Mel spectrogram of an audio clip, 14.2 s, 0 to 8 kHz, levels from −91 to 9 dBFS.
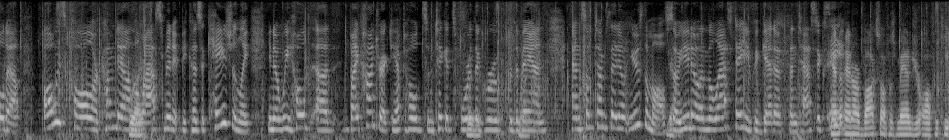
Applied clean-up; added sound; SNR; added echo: none; Crumpling, crinkling; 19 dB; none.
